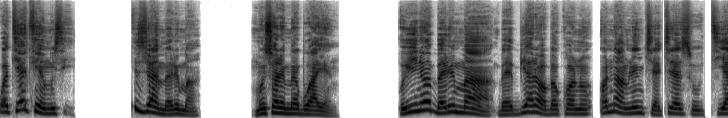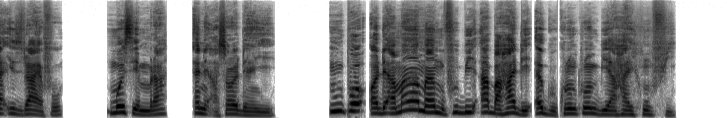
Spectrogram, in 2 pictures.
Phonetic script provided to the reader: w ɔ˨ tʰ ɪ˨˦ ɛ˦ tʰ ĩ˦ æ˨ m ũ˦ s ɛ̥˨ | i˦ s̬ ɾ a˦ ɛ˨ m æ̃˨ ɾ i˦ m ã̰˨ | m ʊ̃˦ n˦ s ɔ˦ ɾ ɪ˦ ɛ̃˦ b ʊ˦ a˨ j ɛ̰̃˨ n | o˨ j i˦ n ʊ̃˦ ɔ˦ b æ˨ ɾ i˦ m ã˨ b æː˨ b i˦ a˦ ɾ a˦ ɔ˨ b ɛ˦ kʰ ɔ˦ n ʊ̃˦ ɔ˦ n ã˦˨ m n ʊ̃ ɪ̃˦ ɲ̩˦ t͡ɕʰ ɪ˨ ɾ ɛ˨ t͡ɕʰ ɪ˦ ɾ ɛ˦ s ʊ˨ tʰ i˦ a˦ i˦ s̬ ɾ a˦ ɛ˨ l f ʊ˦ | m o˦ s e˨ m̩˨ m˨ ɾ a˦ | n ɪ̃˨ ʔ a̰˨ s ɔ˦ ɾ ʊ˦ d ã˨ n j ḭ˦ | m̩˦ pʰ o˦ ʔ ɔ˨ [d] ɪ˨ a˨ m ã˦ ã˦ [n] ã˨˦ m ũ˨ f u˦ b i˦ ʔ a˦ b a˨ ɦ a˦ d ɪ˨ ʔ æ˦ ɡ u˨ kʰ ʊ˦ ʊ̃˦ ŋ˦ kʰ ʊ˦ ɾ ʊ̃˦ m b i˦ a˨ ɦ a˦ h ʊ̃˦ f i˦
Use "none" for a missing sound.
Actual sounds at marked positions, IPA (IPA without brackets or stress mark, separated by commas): d, m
